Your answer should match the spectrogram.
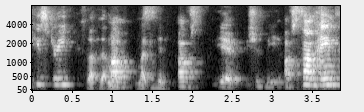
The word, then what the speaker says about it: Samhain: People it's pronounced start Samhain, but the proper pronunciation, how the council have said it, is Samhain.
